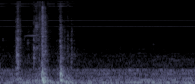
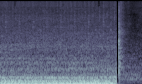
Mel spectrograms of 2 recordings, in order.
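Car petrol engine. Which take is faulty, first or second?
first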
